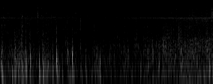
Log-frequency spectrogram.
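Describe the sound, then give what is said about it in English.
Horse hooves clip-clop in a quick, uneven rhythm, sharp at first, then thinning out and fading into a faint background hiss as a rider wheels the horse around and rides back to the wagons. “He stared at it a couple of seconds longer, then wheeled his horse and went back to the wagons.”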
